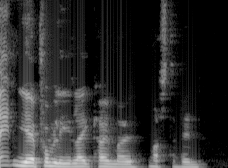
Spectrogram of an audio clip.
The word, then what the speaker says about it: Como: I think you went for Lake Como. I think I went for Lake Ko as well. Rhymes with homo.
